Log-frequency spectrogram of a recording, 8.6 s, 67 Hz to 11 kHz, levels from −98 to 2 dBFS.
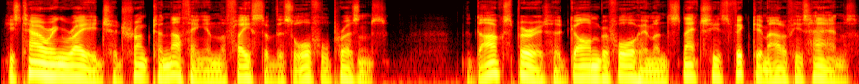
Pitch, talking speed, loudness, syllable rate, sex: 90 Hz, 200 wpm, -19 LUFS, 5.2 syllables/s, male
